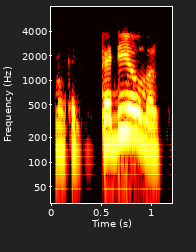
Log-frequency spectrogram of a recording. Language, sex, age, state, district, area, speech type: Marathi, male, 18-30, Maharashtra, Hingoli, urban, conversation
